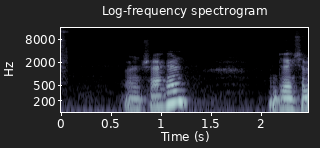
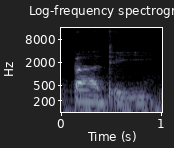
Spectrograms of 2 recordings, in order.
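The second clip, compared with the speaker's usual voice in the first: low, soft little sheep voice; a shy creature saying its name; leaf sheep voice; 6 semitones lower, 10 dB quieter than usual. Pretend.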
